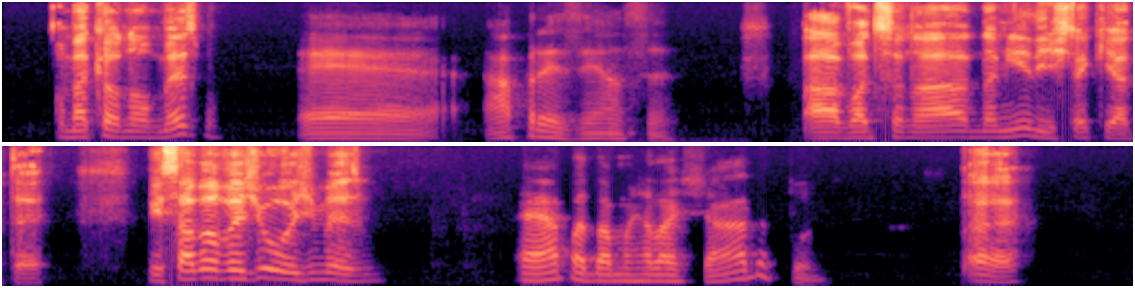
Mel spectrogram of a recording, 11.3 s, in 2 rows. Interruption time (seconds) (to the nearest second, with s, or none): none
